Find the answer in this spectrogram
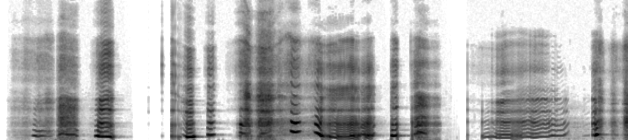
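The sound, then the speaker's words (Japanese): A person crying: wailing, moaning sobs with whimpering, rising and falling voiced cries broken by sharp gasping breaths. Many short, irregular bursts of varying loudness, with brief silences between them. “ああ、泣いちゃった。”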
